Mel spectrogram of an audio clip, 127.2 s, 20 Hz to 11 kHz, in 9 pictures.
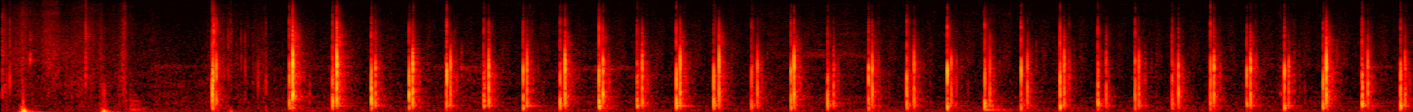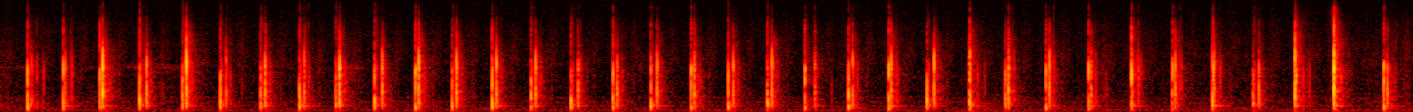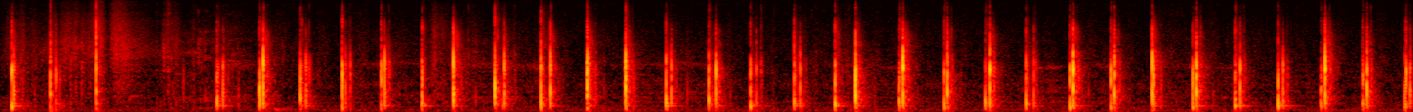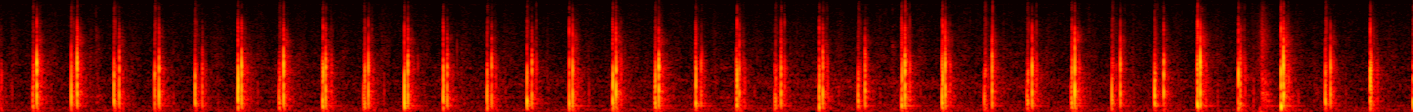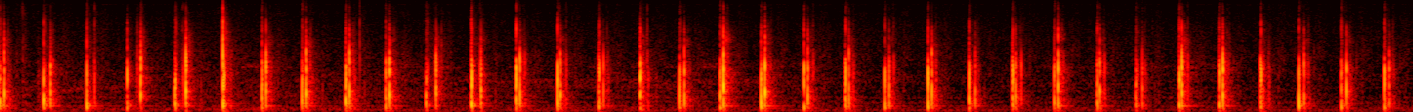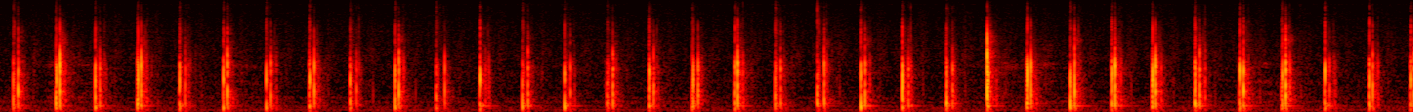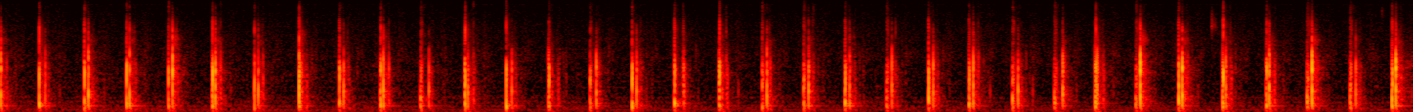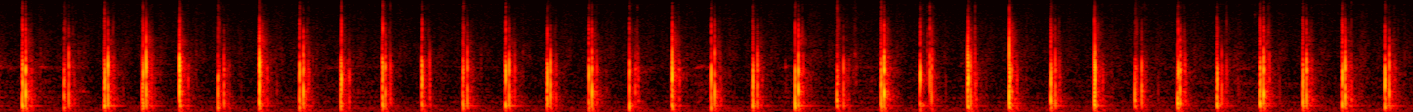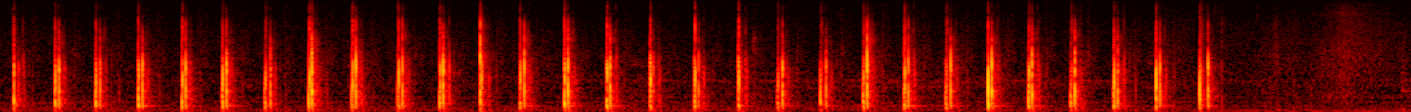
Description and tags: Hard-soled sneakers on a tile floor with a fast pace. Recorded using a Shure SM58 microphone.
